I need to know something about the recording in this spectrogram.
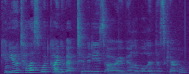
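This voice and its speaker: Young woman host, polite questions, slightly high voice, faint background hum. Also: brisk, echoey room. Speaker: interviewer and channel host. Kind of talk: interview questions and outro. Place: living room, then a dining room.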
